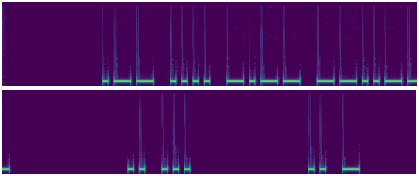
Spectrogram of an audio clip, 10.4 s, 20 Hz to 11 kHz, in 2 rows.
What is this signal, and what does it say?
Morse code, heard as a keyed tone, about 17 wpm, 700 Hz. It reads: WHY, IS IT
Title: 3x Word-Spacing - Sentences from Top 300 Words - 17wpm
